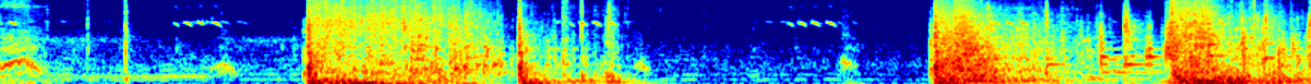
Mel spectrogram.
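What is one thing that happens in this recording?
A stone axe strikes a wooden door with heavy thuds.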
